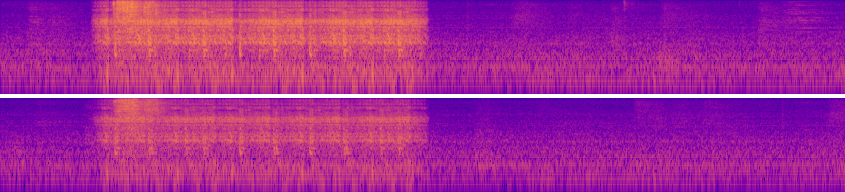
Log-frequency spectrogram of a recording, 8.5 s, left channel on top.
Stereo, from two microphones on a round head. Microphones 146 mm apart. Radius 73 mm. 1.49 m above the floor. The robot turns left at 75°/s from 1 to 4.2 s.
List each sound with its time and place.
1.1 s a dropped coin: 80° left, 1.7 m; by 1.7 s 35° left, 1.7 m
